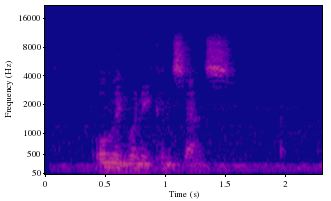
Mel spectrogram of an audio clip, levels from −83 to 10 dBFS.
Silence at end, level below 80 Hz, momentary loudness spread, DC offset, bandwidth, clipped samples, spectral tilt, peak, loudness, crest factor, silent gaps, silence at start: 0 s; -80 dBFS; 21 LU; under 0.1%; 14 kHz; under 0.1%; -3 dB/octave; -28 dBFS; -43 LUFS; 18 dB; none; 0.05 s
